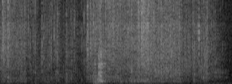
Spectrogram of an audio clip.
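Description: Clear plastic packaging bag crinkling and rustling as a dress is pulled out of it, with a brief louder rustle about halfway through.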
